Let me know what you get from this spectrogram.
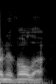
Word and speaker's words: Nivola: Alessandro Nivola, which is a really funny mispronunciation because he's actually was born in like Massachusetts. So it's Alessandro Nivola.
